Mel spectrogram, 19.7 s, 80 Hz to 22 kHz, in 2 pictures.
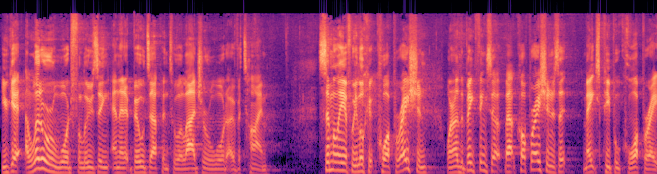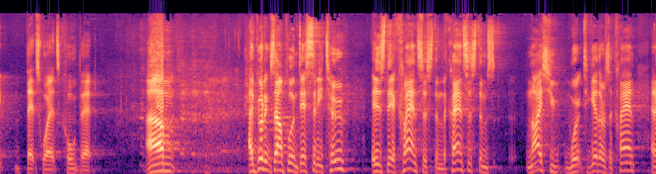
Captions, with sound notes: you get a little reward for losing, and then it builds up into a larger reward over time. Similarly, if we look at cooperation, one of the big things about cooperation is it makes people cooperate. That's why it's called that. (a few loud laughs) A good example in Destiny 2 is their clan system. The clan system's nice, you work together as a clan.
